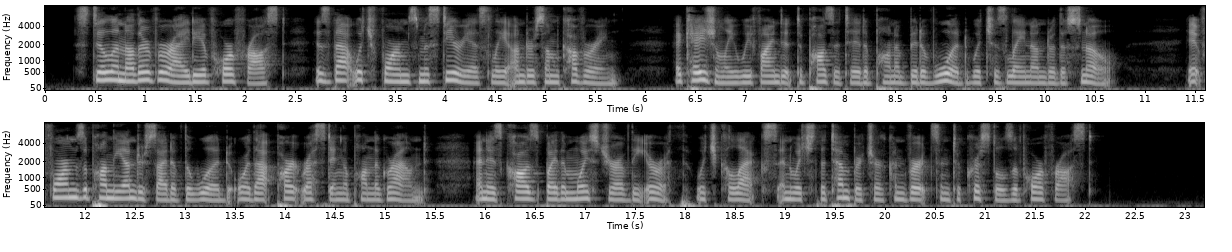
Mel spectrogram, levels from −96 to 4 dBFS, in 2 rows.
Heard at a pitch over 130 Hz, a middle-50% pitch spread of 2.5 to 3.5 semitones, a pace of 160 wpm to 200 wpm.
Yes: high, 190 Hz; average, 3.0 semitones; average, 170 wpm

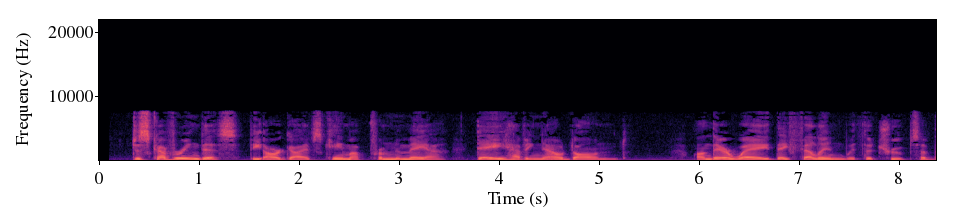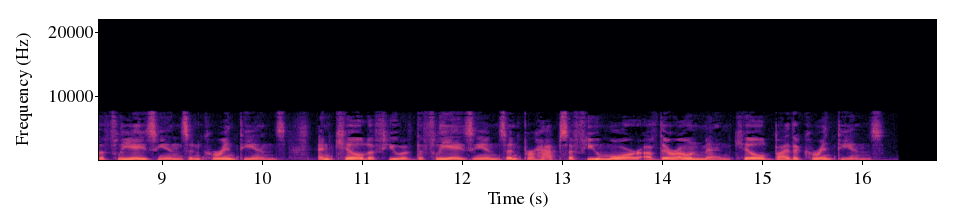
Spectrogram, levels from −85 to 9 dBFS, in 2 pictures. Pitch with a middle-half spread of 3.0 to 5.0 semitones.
Yes: average, 3.7 semitones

